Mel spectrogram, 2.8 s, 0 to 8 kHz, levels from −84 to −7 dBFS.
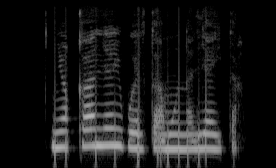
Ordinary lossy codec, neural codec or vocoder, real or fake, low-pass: MP3, 64 kbps; none; real; 7.2 kHz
